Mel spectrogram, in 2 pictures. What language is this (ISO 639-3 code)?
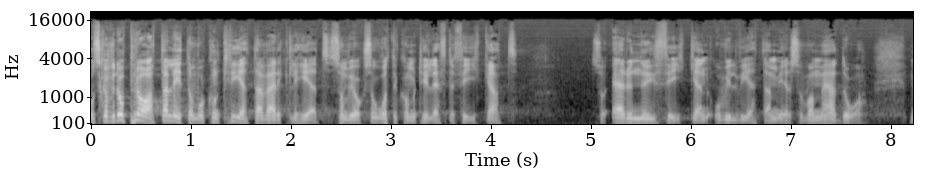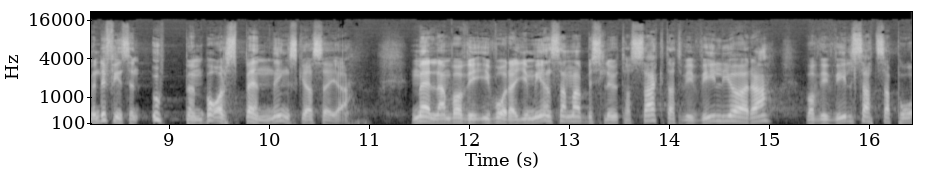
swe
